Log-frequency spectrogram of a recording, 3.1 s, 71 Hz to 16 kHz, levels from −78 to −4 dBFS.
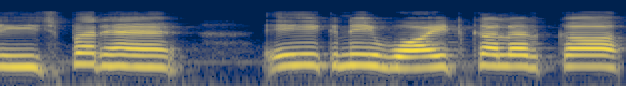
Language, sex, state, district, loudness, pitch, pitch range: Hindi, female, Bihar, Patna, -14 LUFS, 250 Hz, 240-265 Hz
